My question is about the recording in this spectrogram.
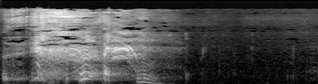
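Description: A person coughing: a short fit of several coughs in quick succession, lasting about a second and a half.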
